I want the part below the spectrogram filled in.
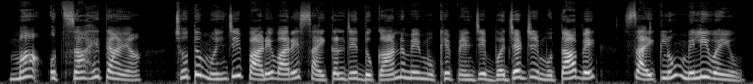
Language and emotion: Sindhi, happy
